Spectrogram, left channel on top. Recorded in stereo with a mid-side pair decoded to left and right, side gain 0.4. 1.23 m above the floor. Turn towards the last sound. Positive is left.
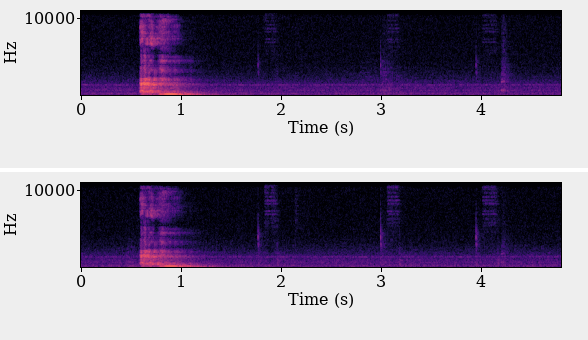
turn(degrees=50)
